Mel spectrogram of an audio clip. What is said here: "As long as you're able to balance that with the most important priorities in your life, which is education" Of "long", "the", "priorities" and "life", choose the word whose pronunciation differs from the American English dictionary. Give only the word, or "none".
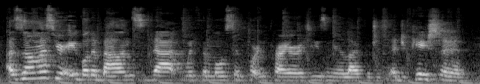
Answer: none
